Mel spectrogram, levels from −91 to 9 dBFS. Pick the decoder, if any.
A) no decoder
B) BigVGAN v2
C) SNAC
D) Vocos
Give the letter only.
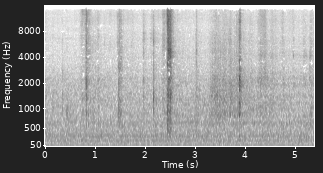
A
